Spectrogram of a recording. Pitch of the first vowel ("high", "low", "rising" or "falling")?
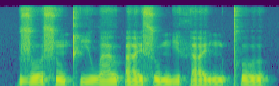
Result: high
